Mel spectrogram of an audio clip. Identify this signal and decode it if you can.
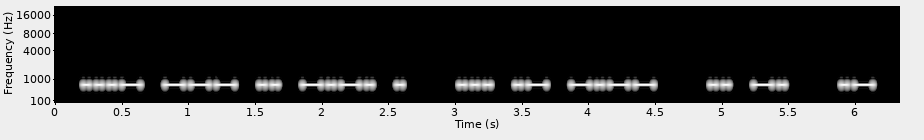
Morse code, heard as a keyed tone, about 25 wpm, 700 Hz. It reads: VOICE SAY IN A
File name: Pinocchio / Pinocchio ch1 20 25 ik1hge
